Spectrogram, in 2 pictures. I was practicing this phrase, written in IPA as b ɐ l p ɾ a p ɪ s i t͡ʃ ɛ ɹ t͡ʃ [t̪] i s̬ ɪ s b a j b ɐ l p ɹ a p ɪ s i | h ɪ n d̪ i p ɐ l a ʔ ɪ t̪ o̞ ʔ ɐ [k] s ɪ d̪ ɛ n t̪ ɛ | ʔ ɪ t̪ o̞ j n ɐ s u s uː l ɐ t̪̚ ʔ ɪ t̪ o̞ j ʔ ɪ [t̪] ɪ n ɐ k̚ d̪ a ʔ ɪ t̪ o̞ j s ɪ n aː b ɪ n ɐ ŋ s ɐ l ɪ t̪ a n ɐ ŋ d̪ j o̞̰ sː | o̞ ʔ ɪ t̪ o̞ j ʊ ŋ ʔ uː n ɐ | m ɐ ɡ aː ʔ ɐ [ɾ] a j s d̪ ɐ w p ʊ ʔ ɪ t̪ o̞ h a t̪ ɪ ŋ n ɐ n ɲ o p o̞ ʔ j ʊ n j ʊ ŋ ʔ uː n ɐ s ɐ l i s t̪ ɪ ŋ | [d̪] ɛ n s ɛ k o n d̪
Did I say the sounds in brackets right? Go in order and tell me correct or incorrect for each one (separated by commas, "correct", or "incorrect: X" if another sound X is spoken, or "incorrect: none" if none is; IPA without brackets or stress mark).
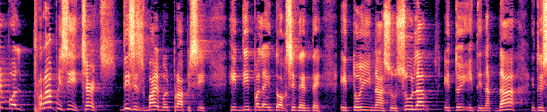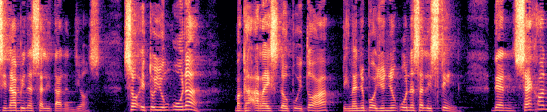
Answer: incorrect: d̪, correct, correct, correct, correct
